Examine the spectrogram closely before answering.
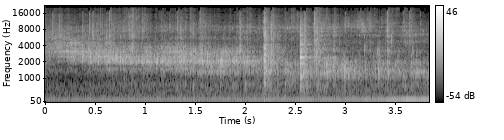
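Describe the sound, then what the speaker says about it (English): An egg fries in olive oil in a skillet, a steady close sizzle with faint crackle, broken near the end by a couple of sharp utensil clicks against the pan; no talking. "Adding a little bit more olive oil to our skillet. This time we're going to fry our egg."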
